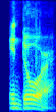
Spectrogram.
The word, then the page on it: endure: American English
